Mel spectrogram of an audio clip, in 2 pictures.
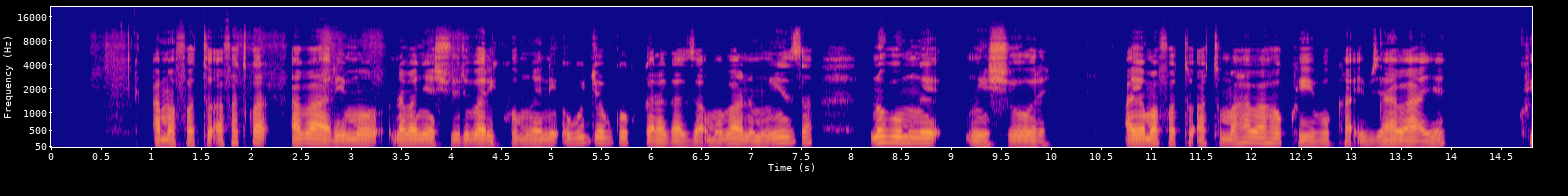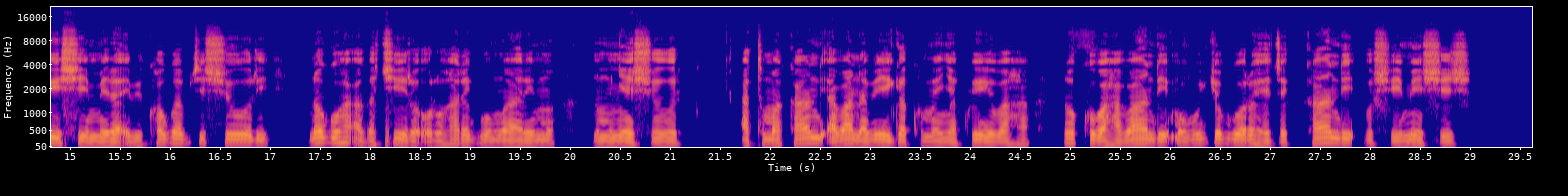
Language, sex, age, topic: Kinyarwanda, male, 25-35, education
